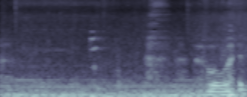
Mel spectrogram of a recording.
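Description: Quiet outdoor background with a steady low rumble, and a faint brief high sound about a second in.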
